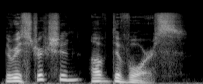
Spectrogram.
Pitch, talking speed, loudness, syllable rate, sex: 145 Hz, 120 wpm, -18 LUFS, 4.6 syllables/s, male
